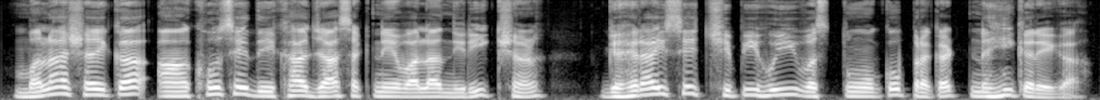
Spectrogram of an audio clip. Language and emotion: Hindi, neutral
